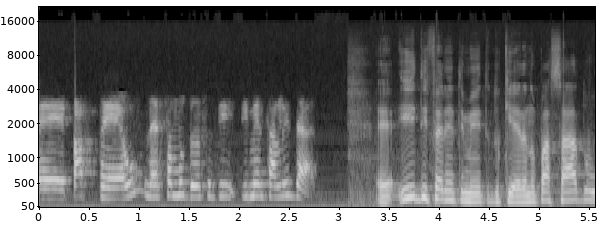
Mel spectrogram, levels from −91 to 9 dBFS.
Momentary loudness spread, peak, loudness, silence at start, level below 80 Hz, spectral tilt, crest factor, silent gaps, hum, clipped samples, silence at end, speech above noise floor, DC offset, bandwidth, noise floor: 7 LU; 0 dBFS; -15 LUFS; 0 s; -42 dBFS; -6.5 dB/octave; 14 dB; none; none; under 0.1%; 0 s; 21 dB; 0.8%; 15 kHz; -36 dBFS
